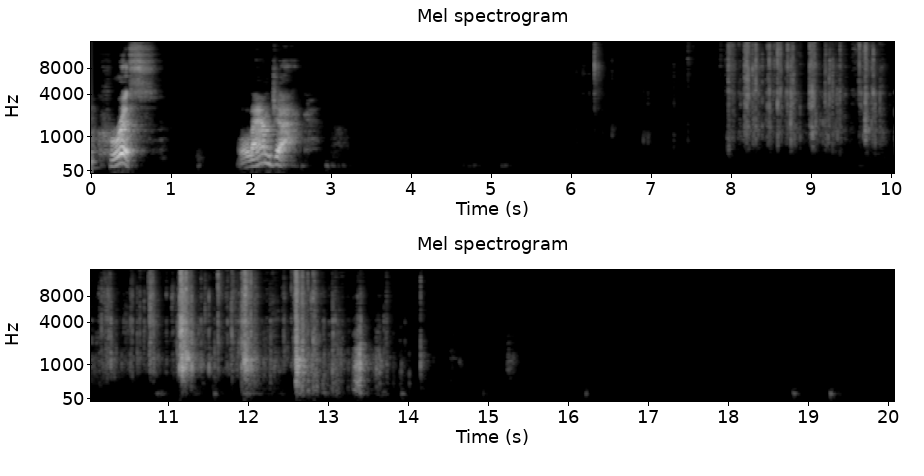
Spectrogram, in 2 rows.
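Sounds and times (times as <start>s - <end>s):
foil wrapper tearing and crinkling: 8.0s - 13.8s.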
